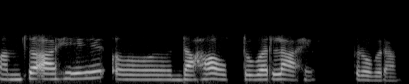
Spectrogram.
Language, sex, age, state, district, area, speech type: Marathi, female, 18-30, Maharashtra, Mumbai Suburban, urban, conversation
